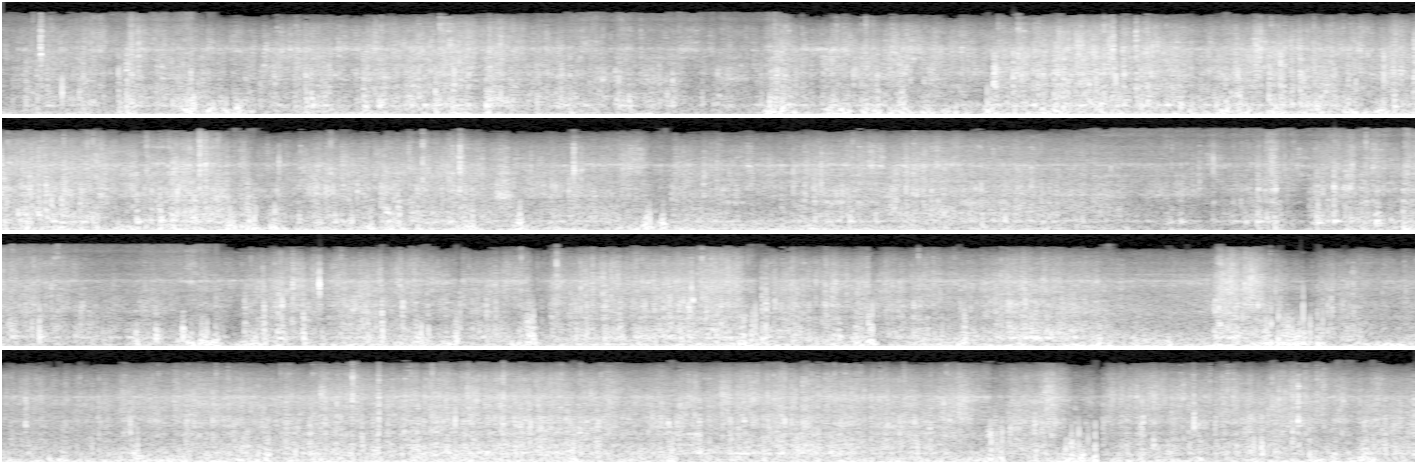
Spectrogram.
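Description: Wind rushing over the microphone during a mountain bike descent, with the bike's tyres and frame rattling and knocking over rough ground. The noise dips briefly about halfway through.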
